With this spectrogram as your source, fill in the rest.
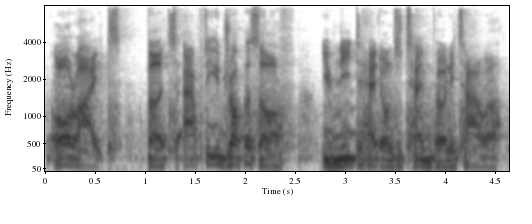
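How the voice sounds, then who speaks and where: Guy as gruff tired army pony, lowish slow voice, stoic, noisy clicky recording. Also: close to an everyday voice. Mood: businesslike, firm. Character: gruff, weary male armored soldier pony, stoic. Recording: clearly noisy track with clicks.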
